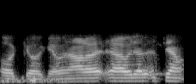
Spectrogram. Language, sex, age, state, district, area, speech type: Malayalam, male, 18-30, Kerala, Kasaragod, rural, conversation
